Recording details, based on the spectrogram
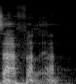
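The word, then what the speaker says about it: Safiullin: Safarian. Safulin. It's Safulin.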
